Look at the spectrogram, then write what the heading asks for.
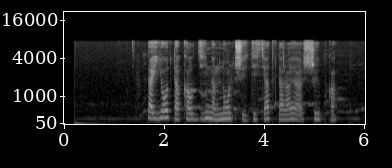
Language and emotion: Russian, neutral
